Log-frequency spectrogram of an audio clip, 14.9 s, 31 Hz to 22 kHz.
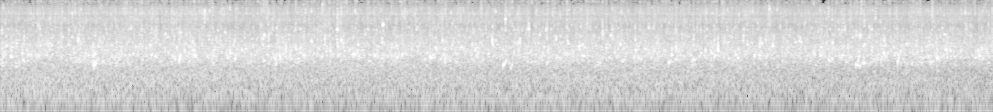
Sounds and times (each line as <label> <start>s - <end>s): small stream 0.0s - 14.9s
